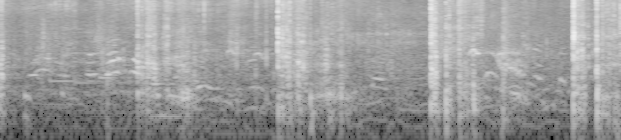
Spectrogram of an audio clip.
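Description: A plasterer's trowel working wet mortar for a rough-cast wall finish: four sharp strokes, about a second and a half apart. Faint voices behind.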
